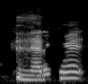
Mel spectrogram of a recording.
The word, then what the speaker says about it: Connecticut: all talking about loki connecticut yeah yeah that too oh because we skipped the second c yeah um connect we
